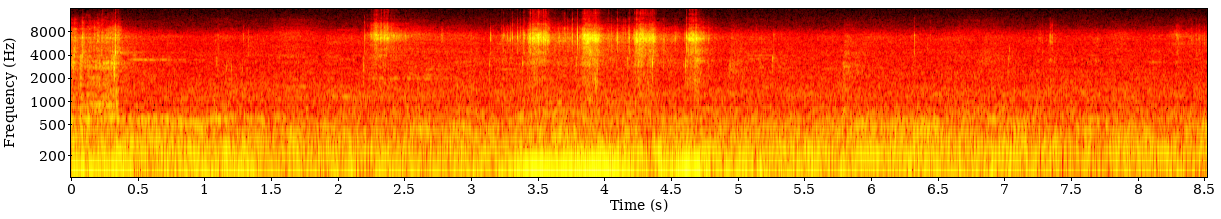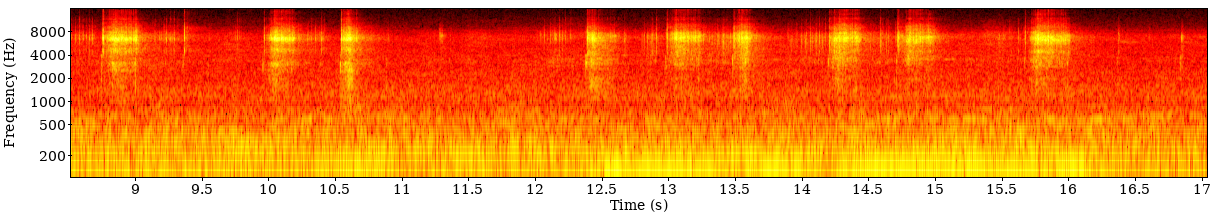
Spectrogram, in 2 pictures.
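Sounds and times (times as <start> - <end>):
toy car parts clicking: 3.1 - 4.8, 8.3 - 10.8, 12.0 - 16.2.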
